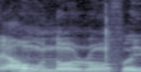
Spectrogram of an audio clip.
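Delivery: ordinary talk, nothing marked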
